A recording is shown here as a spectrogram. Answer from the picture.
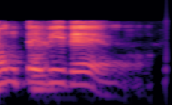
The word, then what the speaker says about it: Montevideo: I think it was like Montevideo or something like that. – Montevideo. – Yeah. Much better pronounced there.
